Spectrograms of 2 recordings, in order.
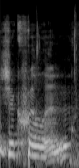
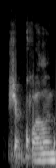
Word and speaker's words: Jaquillyn: It's jaQUILLyn, right? It's actually jaQUILLyn. Yeah, jaQUILLyn. No one ever pronounces that.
